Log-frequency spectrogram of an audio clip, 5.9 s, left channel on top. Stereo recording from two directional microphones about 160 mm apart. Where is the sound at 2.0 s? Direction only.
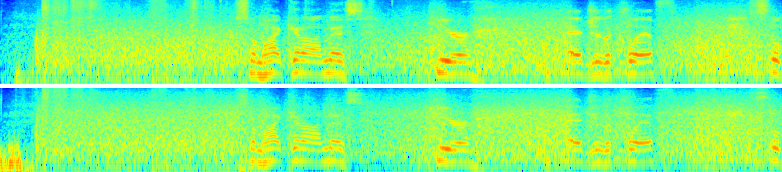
15° left (ahead or behind).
